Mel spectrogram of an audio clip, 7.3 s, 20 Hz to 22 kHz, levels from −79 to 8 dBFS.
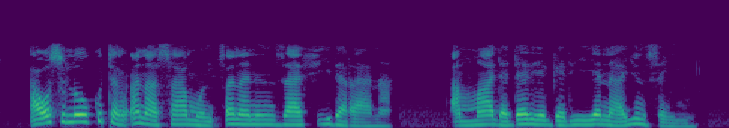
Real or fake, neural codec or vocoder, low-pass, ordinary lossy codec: real; none; 5.4 kHz; none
